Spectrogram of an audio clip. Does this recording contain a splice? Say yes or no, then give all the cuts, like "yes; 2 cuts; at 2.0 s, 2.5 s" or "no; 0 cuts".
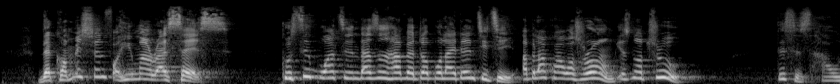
yes; 1 cut; at 6.9 s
